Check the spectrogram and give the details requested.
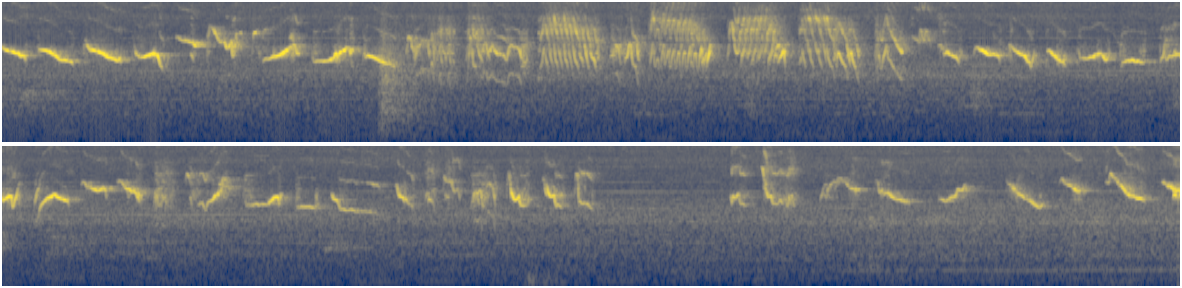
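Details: Brown bullfinch giving many short, wavy high notes in rapid rhythmic series through the recording, with a brief pause, interrupted by bursts of rustling or flapping-like broadband noise.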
